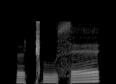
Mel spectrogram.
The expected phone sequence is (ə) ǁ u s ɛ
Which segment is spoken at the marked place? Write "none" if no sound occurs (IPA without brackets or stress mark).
ə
